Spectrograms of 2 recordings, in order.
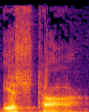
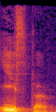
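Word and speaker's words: Ishtar: Easter now a lot of people think it's pronounced ishar i h t a r people check the Babylonian Telmo once again it is properly pronounced to this very day Easter and accordingly as The Story Goes whoever found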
